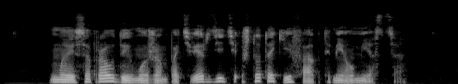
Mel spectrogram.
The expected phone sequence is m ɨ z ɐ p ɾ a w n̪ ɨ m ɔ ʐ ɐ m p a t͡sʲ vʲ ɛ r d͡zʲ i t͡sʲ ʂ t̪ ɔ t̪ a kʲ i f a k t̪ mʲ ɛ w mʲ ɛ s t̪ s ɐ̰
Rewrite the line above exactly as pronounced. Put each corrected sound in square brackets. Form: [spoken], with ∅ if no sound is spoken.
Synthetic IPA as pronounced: m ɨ [s] ɐ p ɾ a w [d̪] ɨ m ɔ ʐ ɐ m p a t͡sʲ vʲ ɛ r d͡zʲ i t͡sʲ ʂ t̪ ɔ t̪ a kʲ i f a k t̪ mʲ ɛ w mʲ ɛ s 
